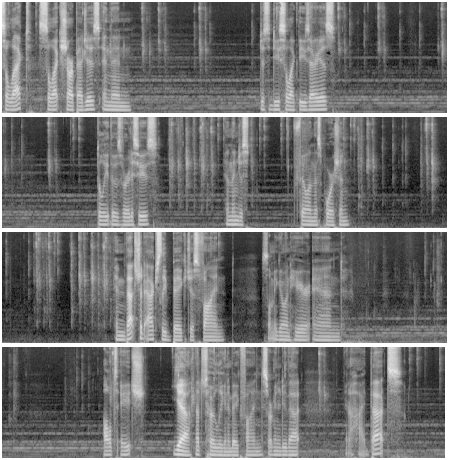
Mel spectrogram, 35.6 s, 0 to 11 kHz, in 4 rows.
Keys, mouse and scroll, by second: 0.1 click, 2.0 KP_3, 2.8 z, 3.1 b, 3.9 b, 5.5 b, 6.1 b, 6.7 b, 7.5 b, 8.7 z, 9.1 middle click, 9.8 x, 10.9 middle click, 11.5 ctrl+z, 12.2 ctrl+shift+z, 12.5 Tab, 12.9 alt+a, 13.3 alt+click, 14.1 alt+shift+click, 15.8 alt+shift+click, 16.2 f, 16.5 middle click, 16.9 middle click, 17.3 KP_Decimal, 17.9 middle click, 18.5 alt+a, 18.8 alt+click, 19.3 f, 19.6 Tab, 19.9 alt+a, 20.0 middle click, 20.7 middle click, 21.9 click, 26.2 middle click, 28.2 middle click, 28.9 alt+h, 29.5 middle click, 30.9 ctrl+z, 31.0 middle click, 31.7 middle click, 32.4 click, 33.0 h, 34.8 click, 35.4 click.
